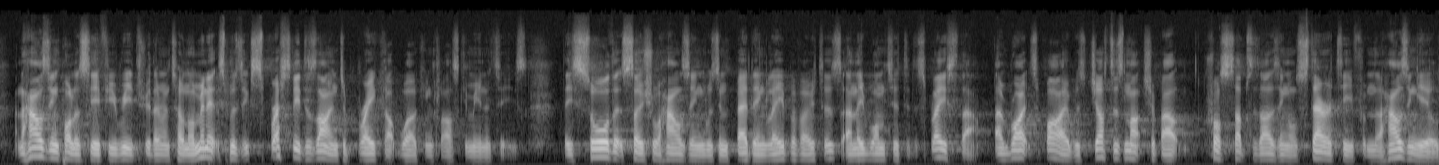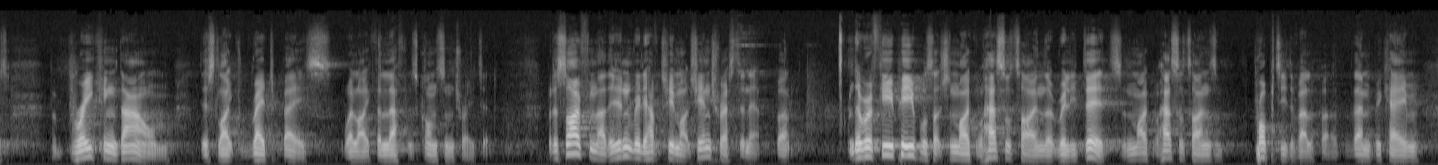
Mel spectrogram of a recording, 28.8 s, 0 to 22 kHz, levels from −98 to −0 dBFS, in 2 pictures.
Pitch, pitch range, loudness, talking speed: 105 Hz, 95-130 Hz, -32 LUFS, 195 wpm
